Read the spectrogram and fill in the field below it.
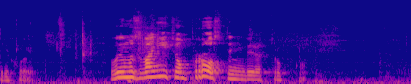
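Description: A woman speaks with expression, close by.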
